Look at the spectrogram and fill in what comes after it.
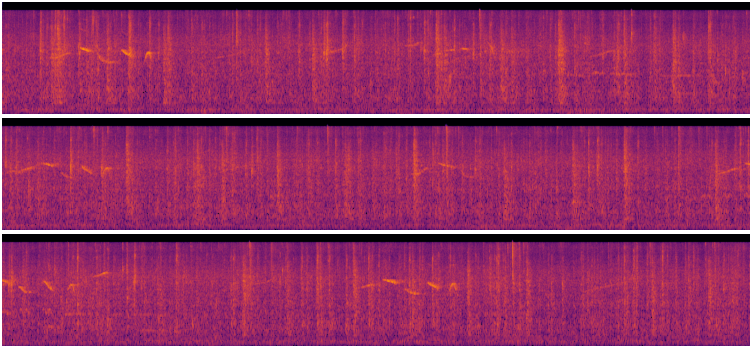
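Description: Birds calling outdoors. One bird repeats a short phrase of high, falling notes every four or five seconds, over a scatter of small ticks like raindrops.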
